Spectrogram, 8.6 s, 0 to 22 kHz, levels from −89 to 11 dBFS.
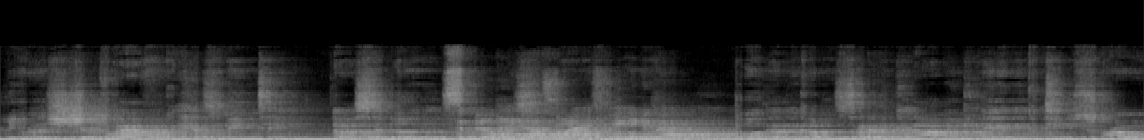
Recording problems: room echo; strong; dies away in 1.2 s
off-mic speech; far
squashed, flat; somewhat
electrical hum; noticeable; throughout; 50 Hz, 20 dB below the speech

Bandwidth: 14.5 kHz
